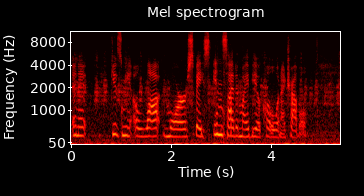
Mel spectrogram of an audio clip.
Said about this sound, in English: So we have some ducks who are requesting some food.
